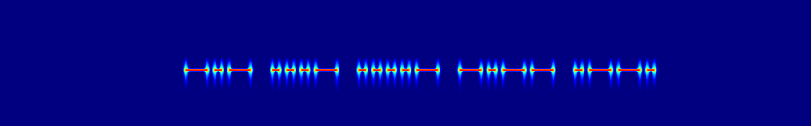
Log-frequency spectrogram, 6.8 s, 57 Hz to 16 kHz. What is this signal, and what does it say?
Morse code, heard as a keyed tone, about 20 wpm, 700 Hz. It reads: KV4YP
